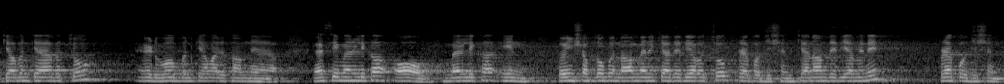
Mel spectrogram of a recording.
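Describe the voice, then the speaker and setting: Guy teaching grammar class, keeps asking the kids and answering himself, highish voice, long echoey reverb. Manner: repeats questions to the students and answers them himself; slow, drawn-out pronunciation drills. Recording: echoey, dull room recording with faint noise.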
